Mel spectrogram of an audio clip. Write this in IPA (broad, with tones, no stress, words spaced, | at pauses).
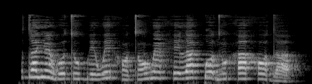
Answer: da˦jɛ̃˦˨wo˧ tu˨be˨we˧ hɔ̃˨tɔ̃˨˦wɛ̃˦˨ he˧la˦ɡ͡bɔ˦˨dũ˧ ha˦hɔ˦˨ da˨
